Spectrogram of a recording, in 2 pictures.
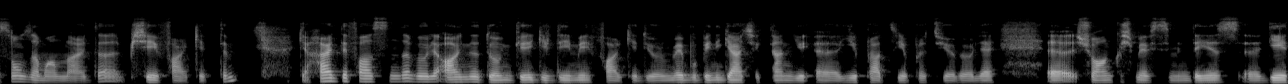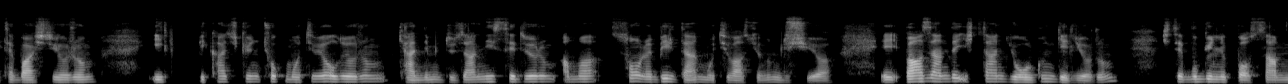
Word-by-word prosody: son 135 0 -3
zamanlarda 90 - -4
bir - - +1
şey 105 -2 +3
fark 90 -3 -6
ettim. - - -8 0.7
Ya, - - -1
her 150 +1 +5
defasında 135 -1 -1
böyle 125 0 +2
aynı 115 +2 +1
döngüye 105 +1 +1
girdiğimi 105 -1 -2
fark 90 -3 -4
ediyorum 95 +1 -5
ve 105 0 +1
bu, 105 -1 -7
beni 105 0 0
gerçekten 100 -1 +1
yı 100 +1 -1
eee, 95 -2 -3
yıprat 100 0 -4
yıpratıyor 95 -1 -6
böyle. 95 +1 -3 0.5
Eee, - - +3
şu - - +2
an 100 +1 +1
kış - - -1
mevsimindeyiz, 100 0 -2
eee, 95 0 -5
diyete 105 +1 +3
başlıyorum. 110 +2 +2 0.5
İlk 115 -1 +1 0.3
birkaç 130 0 -3
gün 130 -1 -3
çok 130 +1 -1
motive 115 +3 -1
oluyorum. 135 +3 +3
Kendimi 105 +1 0
düzenli 115 +4 0
hissediyorum 130 0 +2
ama 130 +1 -1
sonra 125 -5 -1
birden 115 -6 +2
motivasyonum 105 0 -3
düşüyor. 90 -1 0 0.5
İii, 110 -1 +2
bazen 135 +1 +8
de 150 - +5
işten 135 -2 -1
yorgun 120 +3 +2
geliyorum. 105 - 0 0.4
İşte, 120 -1 0
"Bugünlük 120 -1 +2
bozsam 105 +1 +2
110 Hz, 130 wpm, -28 LUFS, 100-125 Hz, 0.7 s, bazen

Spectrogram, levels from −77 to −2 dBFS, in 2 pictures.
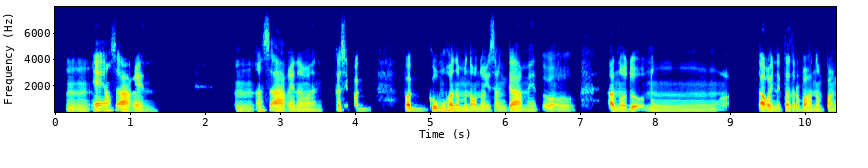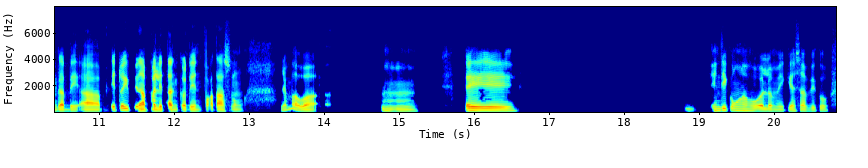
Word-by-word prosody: Mm, 125 -6 -3
eh, 170 +2 +6
ang 170 +1 +1
sa'kin 115 -7 +3 1.0
mm, 135 -3 -6
ang 145 - 0
sa'kin 135 -6 +4
naman, 105 -3 -1 0.2
kasi 155 - -1
pag 140 -2 -4 0.5
pag 145 -1 +5 0.2
kumuha 140 -1 +3
naman 135 -1 0
ako 130 -1 +3
ng 125 0 -1
isang 120 0 -4
gamit, 110 -5 +3
oo, 105 -2 -3 0.4
ano 125 -3 +4
do 120 - +1
nung 120 0 -4 0.8
a 85 - -11 0.4
ako'y 120 0 +8
nagtatrabaho 110 -1 +1
ng 105 0 -5
panggabi, 105 -1 0
ah, 105 -1 +2 0.2
ito'y 150 +2 +1
pinapalitan 115 -4 +3
ko 105 - -2
din 105 -2 -2
pagkatapos 110 +1 0
nung 105 -2 -8 0.5
halimbawa - - -1 0.9
ah, 135 - -7
mm, 120 -2 -6 0.7
eh 140 -1 +3 2.2
Hmm, 130 -1 -16 0.2
hindi 145 +1 -3
ko 145 - -3
nga 145 -1 -3
ho 135 -1 -3
alam, 125 -2 -1
eh, 115 - -8
kaya 125 +1 -5
sabi 130 -1 -5
ko, 130 0 -8
125 Hz, 135 wpm, -25 LUFS, 110-140 Hz, 2.2 s, ako'y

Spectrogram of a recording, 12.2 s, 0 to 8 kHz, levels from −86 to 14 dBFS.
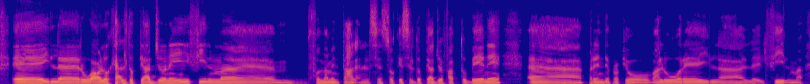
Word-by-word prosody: Ehm, 115 -1 +6
il 130 0 +3
ruolo 130 -3 +6
che 115 - -1
ha - - +1
il 125 - 0
doppiaggio 130 +1 +1
nei 130 0 +2
film 130 0 0
è, 100 -6 -1
mhmm, 85 -4 -11
fondamentale, 100 -4 -3
nel 100 0 -11
senso 110 +1 -7
che 105 - -7
se 105 - -5
il 105 - -11
doppiaggio 115 +1 -2
è - - -4
fatto 115 -1 -7
bene, 120 +8 +2 0.4
ehm, 90 -4 -3
prende 100 0 -3
proprio 95 -2 -4
valore 100 0 0
il 100 -1 -3
l 90 0 -8
il 95 - -15
film. 95 -5 -3
105 Hz, 145 wpm, -27 LUFS, 95-125 Hz, 0.4 s, Ehm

